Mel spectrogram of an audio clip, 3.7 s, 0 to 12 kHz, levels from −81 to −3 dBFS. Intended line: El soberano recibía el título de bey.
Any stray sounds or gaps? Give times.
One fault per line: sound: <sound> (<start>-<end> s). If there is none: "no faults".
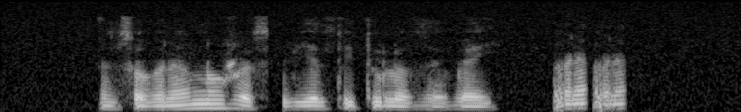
sound: dropout (1.3-1.4 s)
sound: laugh (2.8-3.1 s)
